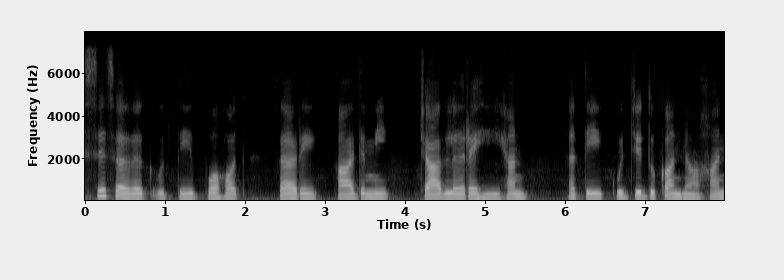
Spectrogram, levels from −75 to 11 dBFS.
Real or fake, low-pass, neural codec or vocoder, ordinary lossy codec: fake; 7.2 kHz; codec, 16 kHz, about 1 kbps, DyCAST, with the encoder's durations; none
